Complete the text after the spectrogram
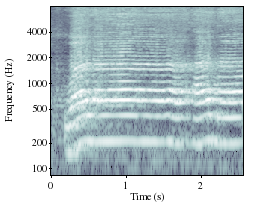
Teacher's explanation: Jadi kalau disambung wala ana'a, kalau disambung anaknya jadi pendek. Tapi kalau berhenti di anak, anaknya jadi panjang tuh. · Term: kaidah sifrun mustatil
